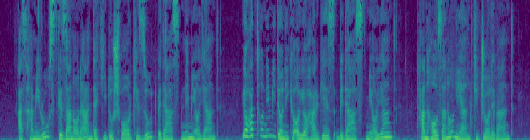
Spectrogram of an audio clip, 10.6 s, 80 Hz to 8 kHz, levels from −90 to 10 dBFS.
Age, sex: 40-59, female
